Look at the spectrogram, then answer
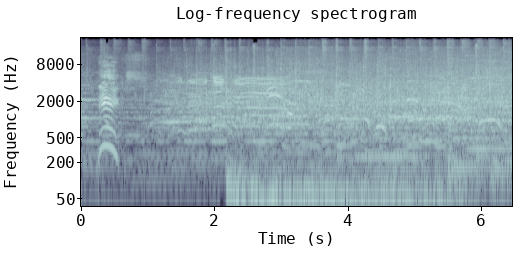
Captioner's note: audience cheering; bright music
